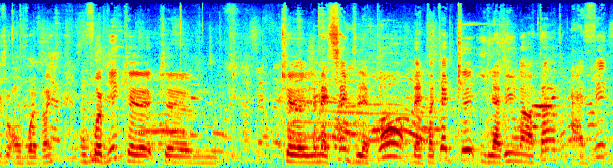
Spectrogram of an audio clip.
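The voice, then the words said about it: Put-on Québécois French accent. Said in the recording (French): “je prends un accent québécois”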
